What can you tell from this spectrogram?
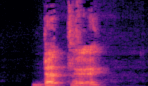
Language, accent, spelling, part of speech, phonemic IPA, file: French, Canada, battrait, verb, /ba.tʁɛ/, LL-Q150 (fra)-battrait.wav
- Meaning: third-person singular conditional of battre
